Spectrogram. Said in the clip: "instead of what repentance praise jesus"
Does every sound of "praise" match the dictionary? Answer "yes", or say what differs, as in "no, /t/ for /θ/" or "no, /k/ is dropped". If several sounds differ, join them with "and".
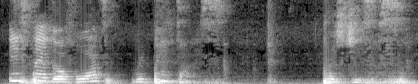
no, /s/ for /z/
